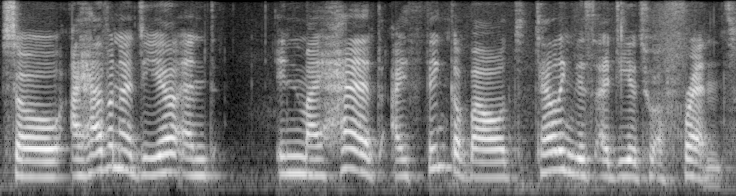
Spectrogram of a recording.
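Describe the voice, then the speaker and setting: A woman speaks at a moderate pace in a fairly high voice, with ordinary pitch variation. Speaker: content marketing expert. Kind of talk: interview.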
